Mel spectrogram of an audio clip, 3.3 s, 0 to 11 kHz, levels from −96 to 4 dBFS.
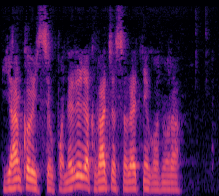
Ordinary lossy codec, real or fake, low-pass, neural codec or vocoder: MP3, 48 kbps; real; 9.9 kHz; none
